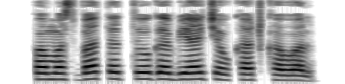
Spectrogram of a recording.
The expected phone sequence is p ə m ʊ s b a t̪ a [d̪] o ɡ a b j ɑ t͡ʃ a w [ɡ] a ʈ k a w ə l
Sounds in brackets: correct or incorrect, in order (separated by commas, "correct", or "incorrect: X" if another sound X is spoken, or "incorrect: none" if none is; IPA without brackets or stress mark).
incorrect: t̪, incorrect: k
